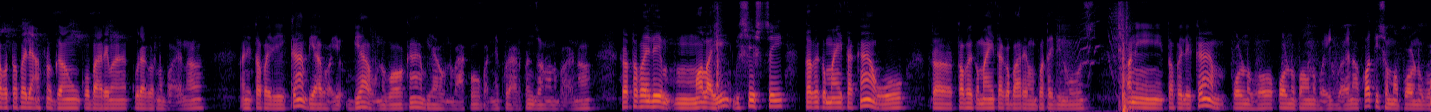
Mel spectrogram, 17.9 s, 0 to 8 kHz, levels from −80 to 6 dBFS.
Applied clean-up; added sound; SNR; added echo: none; Squeak / Slam / Wood; 6 dB; none.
